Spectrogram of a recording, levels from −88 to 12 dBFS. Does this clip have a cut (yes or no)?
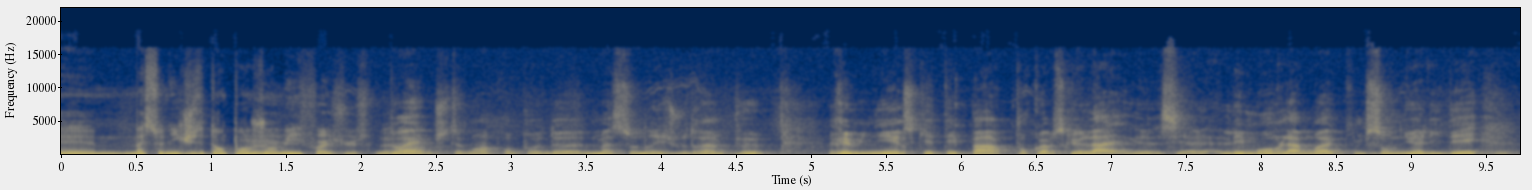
yes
